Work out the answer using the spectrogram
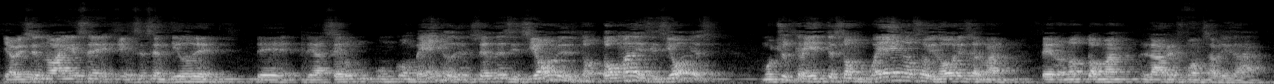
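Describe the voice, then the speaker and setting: Joking pastor in an echoey church. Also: male voice, medium pitch, recorded from a distance. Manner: joking, conversational, acts out quick dialogues. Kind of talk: lively sermon. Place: church sanctuary.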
